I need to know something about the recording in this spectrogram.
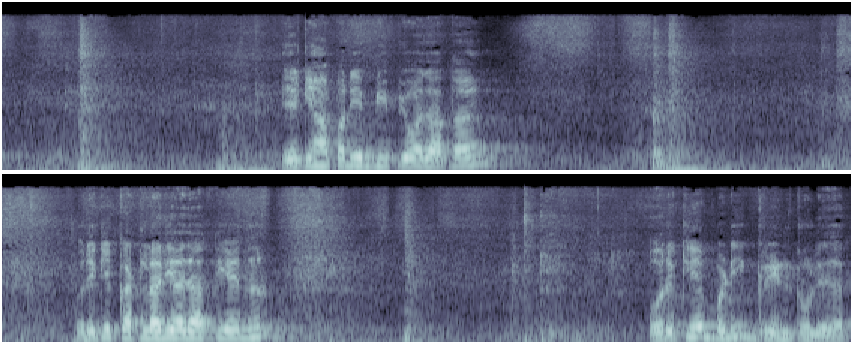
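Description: A drawer with a metal rack slides open on its runners.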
